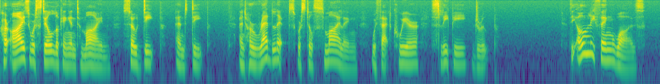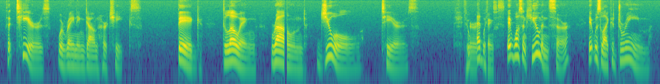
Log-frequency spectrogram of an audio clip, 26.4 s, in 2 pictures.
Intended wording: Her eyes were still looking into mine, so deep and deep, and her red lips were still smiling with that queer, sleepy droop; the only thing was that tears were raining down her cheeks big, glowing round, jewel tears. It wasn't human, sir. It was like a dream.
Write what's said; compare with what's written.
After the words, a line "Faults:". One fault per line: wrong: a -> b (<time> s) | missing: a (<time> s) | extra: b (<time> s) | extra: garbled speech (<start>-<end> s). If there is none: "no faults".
Her eyes were still looking into mine, so deep and deep, and her red lips were still smiling with that queer, sleepy droop; the only thing was that tears were raining down her cheeks big, glowing round, jewel tears. [garbled] It wasn't human, sir. It was like a dream.
Faults:
extra: garbled speech (22.5-23.3 s)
